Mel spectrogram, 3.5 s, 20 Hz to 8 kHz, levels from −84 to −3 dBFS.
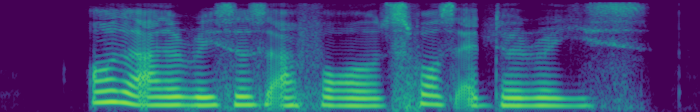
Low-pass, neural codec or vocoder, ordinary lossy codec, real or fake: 7.2 kHz; none; none; real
